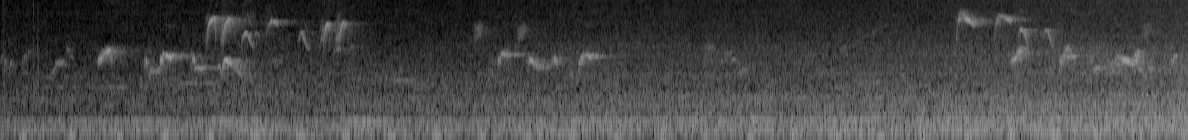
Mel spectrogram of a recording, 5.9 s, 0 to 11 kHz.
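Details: Decoy red-whiskered bulbul in a trapping session, 5 November 2016: brief chirpy whistled phrases, some very high, come in bursts over a steady, noisy outdoor hiss.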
